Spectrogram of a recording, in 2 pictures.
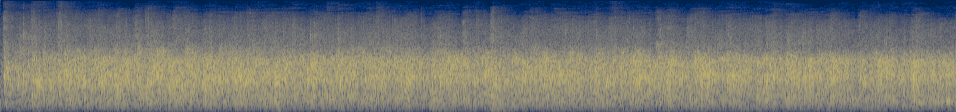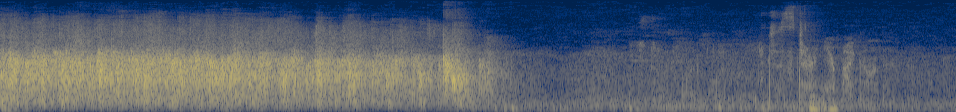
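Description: Audience applauding steadily for about fourteen seconds, then dying away quickly. A few faint knocks follow near the end.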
